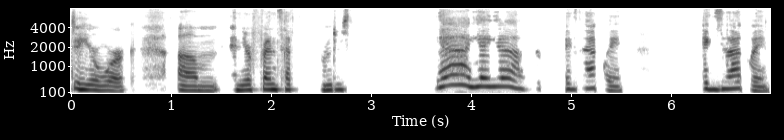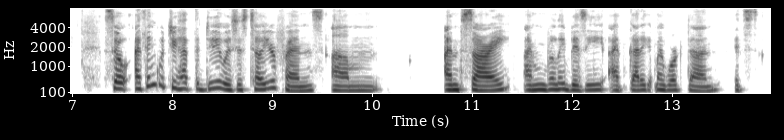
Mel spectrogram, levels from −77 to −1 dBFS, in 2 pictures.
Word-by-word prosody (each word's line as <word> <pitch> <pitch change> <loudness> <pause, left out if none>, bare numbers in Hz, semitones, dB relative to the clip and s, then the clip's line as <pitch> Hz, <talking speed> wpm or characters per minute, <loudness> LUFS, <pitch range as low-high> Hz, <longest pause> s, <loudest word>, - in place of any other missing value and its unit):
do 210 - +5
your 175 -3 +5
work, 155 -1 -1 0.4
um, 155 0 0
and 170 - +2
your 175 - +3
friends 185 0 +4
have 185 -1 0
to 185 - -26 0.2
unders 180 +2 +1 0.9
yeah, 340 +6 +3
yeah, 295 +1 +4
yeah, 290 -3 +1 0.5
exactly, 190 -6 -3 0.8
exactly. 200 -6 +2 0.4
So, 215 -3 +3
I 215 - +4
think 320 +10 -2
what 305 -5 -6
you 240 - +2
have 210 -1 -1
to 195 - -6
do 210 +4 -1
is 180 - +1
just 180 +2 -3
tell 190 -1 +2
your 240 +5 0
friends, 155 -5 -1
um, 155 +1 -2 0.6
"I'm 180 0 +6
sorry, 175 +1 +5
I'm 175 +2 +3
really 190 +2 +1
busy, 175 +1 0
I've 165 0 -4
gotta 165 0 +1
get 170 - -10
my 180 - +2
work 170 0 -2
done, 155 +2 -3
it's 170 +2 -7
180 Hz, 175 wpm, -22 LUFS, 165-205 Hz, 0.9 s, I'm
